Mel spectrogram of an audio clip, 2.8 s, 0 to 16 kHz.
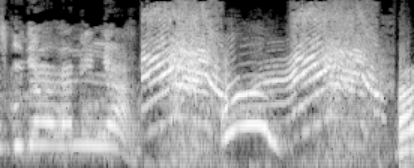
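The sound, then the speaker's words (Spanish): A 20-year-old cat named Satanás yowls and caterwauls loudly while scratching a girl, several drawn-out, wavering cries that rise and fall in quick succession, ending with a short clipped meow. “Qué malo es su gato, Diva de México.”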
